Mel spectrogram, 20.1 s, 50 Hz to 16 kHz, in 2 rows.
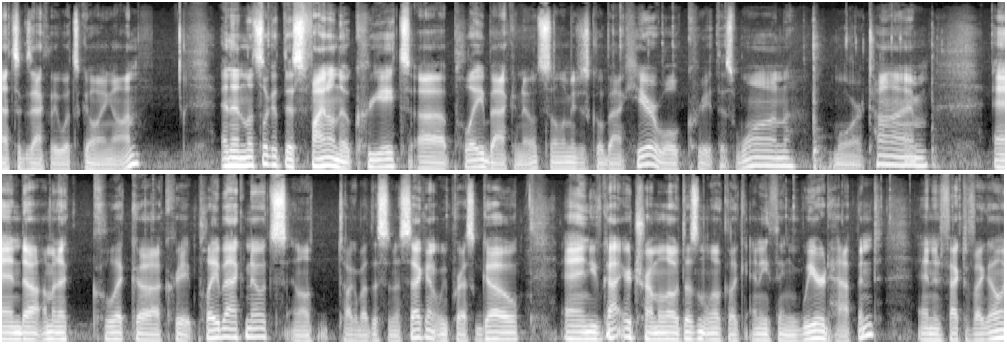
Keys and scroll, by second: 8.5-8.9 typing, 9.5 Escape.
